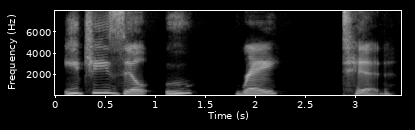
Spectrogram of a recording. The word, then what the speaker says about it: exhilarated: Pronunciation. E G zil uh ray tid. Exhilarated.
